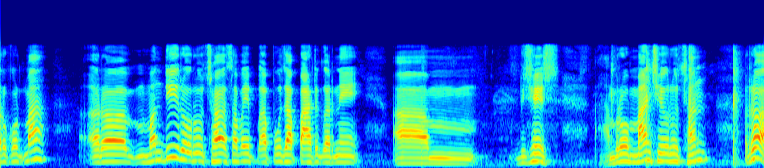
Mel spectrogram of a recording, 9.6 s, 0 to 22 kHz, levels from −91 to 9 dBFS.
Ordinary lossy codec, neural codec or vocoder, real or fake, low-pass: none; none; real; 7.2 kHz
